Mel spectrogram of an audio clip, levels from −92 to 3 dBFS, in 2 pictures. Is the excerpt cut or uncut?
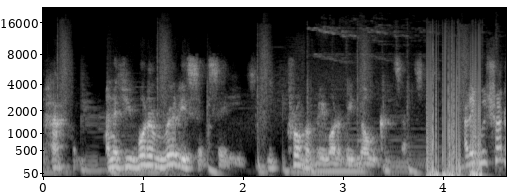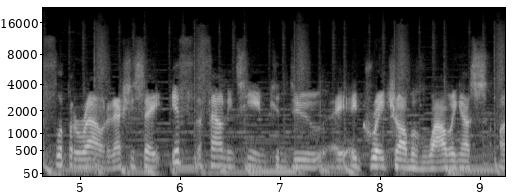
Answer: cut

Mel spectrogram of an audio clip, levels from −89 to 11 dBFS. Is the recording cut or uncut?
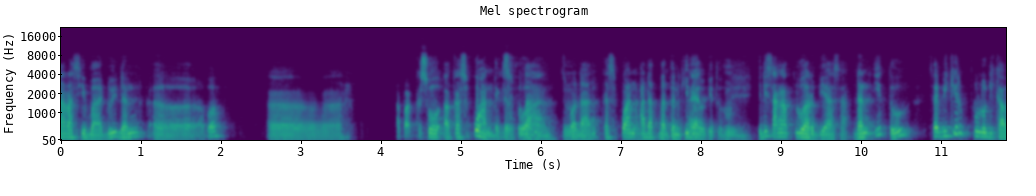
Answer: uncut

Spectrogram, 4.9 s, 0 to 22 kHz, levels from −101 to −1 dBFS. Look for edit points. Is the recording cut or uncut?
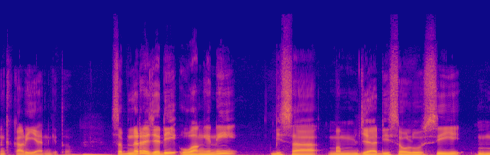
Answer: uncut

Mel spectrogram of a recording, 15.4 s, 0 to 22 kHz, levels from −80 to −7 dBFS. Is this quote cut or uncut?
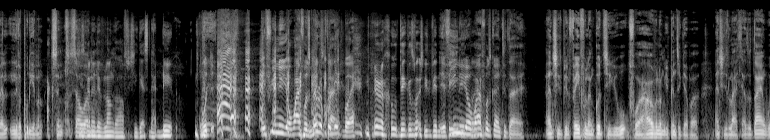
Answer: uncut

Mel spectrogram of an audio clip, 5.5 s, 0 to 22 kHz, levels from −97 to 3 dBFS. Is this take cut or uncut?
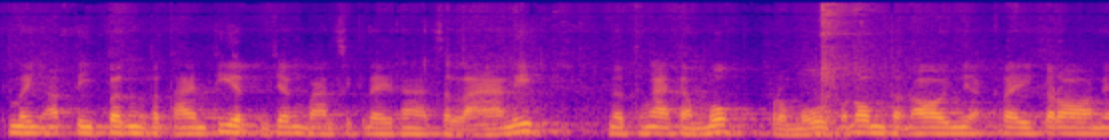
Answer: uncut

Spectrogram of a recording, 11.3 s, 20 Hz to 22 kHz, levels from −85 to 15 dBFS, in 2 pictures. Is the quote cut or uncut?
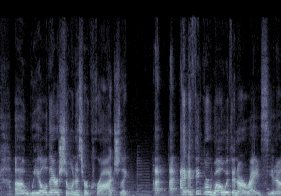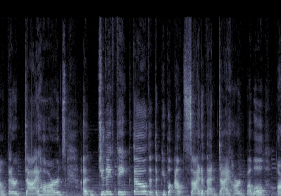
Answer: cut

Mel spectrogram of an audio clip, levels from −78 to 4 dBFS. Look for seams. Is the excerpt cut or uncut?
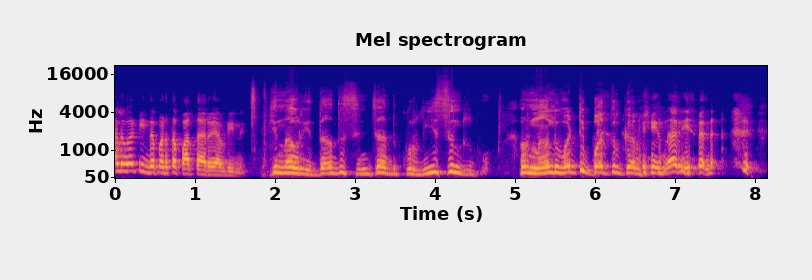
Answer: uncut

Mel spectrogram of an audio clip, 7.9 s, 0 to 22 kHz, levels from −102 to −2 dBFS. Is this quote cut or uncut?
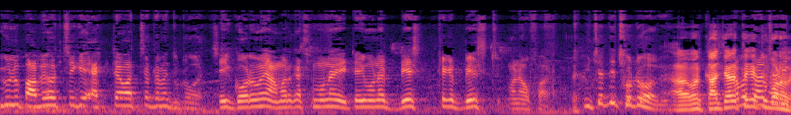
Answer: cut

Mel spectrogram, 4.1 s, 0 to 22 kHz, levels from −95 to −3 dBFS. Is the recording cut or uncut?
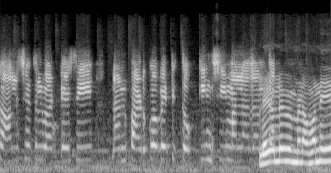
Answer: cut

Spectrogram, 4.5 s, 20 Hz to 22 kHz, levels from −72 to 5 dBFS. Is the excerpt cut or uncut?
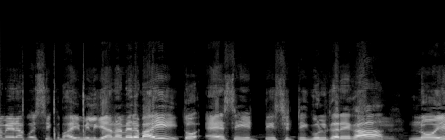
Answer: cut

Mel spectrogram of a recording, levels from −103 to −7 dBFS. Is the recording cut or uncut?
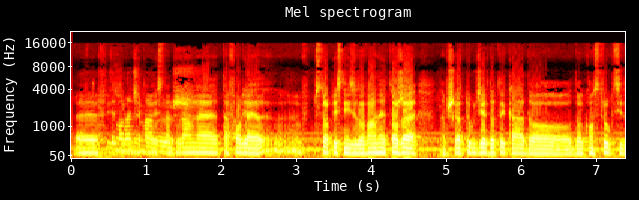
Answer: cut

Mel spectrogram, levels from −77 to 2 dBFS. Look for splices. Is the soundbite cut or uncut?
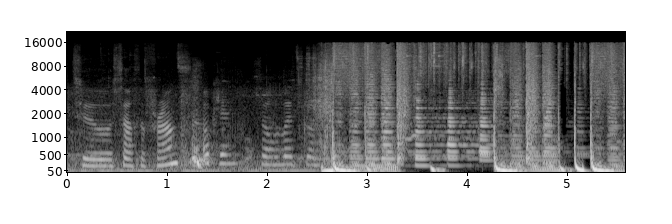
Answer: cut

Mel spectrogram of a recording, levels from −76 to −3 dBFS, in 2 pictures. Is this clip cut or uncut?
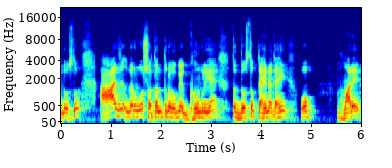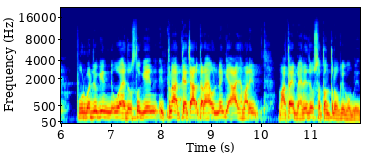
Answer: uncut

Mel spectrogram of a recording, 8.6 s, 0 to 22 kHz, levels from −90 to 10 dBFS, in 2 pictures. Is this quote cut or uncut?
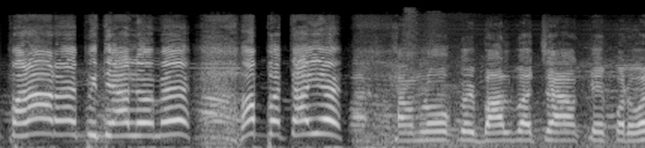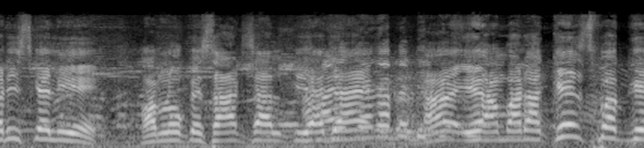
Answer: cut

